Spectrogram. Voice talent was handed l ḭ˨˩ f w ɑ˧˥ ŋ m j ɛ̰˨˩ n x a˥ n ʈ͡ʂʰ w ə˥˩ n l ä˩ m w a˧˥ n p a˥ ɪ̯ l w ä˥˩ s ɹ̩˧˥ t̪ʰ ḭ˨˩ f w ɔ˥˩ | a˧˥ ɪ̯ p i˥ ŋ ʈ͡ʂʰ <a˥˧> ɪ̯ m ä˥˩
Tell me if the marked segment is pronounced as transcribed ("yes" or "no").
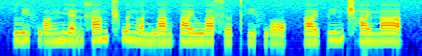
yes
